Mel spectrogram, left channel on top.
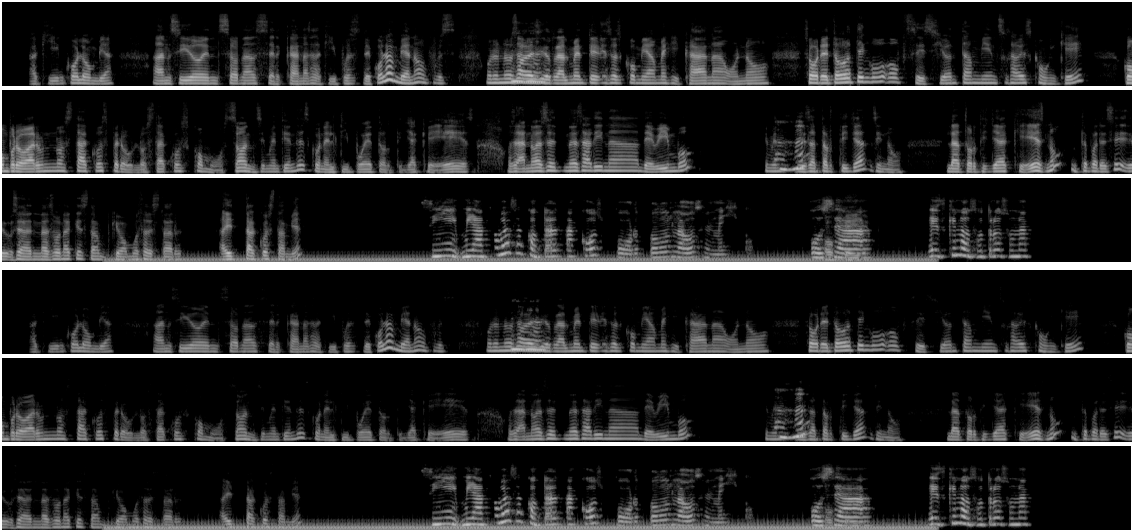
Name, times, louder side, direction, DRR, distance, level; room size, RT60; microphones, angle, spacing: voice 1, 0.3-1.1 1.5-10.8 11.2-18.2 18.9-20.3 20.8-24.4 24.8-25.6 30.8-31.2, left 6 dB, 60° left, 0.5 m, -30 dB
voice 2, 5.1-5.5 19.0-19.4 26.9-29.9 30.7-31.3 31.9-32.9, right 1 dB, 5° right, 2.3 m, -26 dB
sound 1, 23.6-32.0, right 5 dB, 55° right, 0.4 m, -32 dB
head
